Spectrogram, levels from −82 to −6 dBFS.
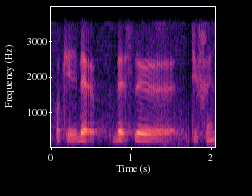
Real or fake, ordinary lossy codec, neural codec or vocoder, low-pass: real; none; none; 3.6 kHz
